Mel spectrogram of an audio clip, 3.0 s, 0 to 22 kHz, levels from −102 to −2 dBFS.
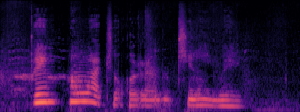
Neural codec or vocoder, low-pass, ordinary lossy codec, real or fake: codec, 44.1 kHz, 1.7 kbps, Pupu-Codec; none; none; fake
